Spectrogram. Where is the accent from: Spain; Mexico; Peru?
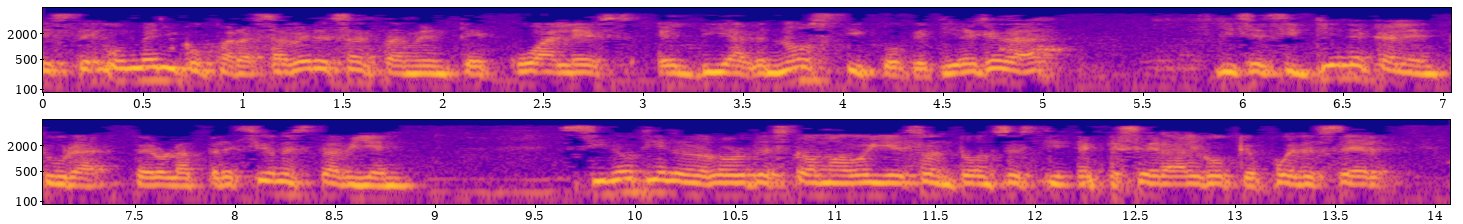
Mexico; Mexico City; me gusta su tono de voz, porque yo soy de Las Lomas, y entonces, cuando habla como de Las Lomas, eso, hay una identidad.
